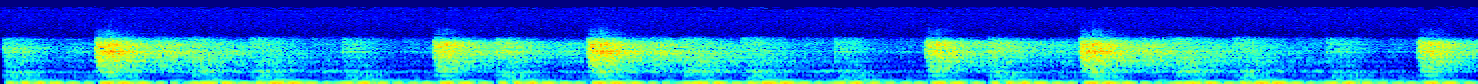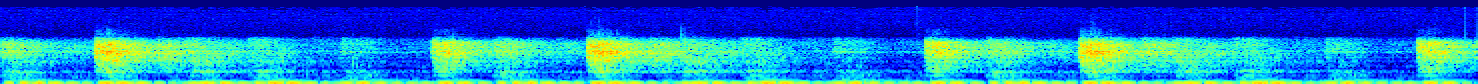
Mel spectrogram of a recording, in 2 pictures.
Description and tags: Creepy Industrial Loop created by processing a oneshot snare drum hit.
